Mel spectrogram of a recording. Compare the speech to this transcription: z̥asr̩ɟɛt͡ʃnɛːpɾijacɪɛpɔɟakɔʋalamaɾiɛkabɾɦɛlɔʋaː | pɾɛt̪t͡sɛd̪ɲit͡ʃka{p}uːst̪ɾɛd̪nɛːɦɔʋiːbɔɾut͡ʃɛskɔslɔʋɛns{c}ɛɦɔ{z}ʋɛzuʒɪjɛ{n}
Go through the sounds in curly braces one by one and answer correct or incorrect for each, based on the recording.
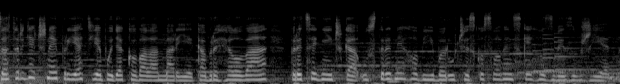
incorrect: ʔ, incorrect: k, correct, correct

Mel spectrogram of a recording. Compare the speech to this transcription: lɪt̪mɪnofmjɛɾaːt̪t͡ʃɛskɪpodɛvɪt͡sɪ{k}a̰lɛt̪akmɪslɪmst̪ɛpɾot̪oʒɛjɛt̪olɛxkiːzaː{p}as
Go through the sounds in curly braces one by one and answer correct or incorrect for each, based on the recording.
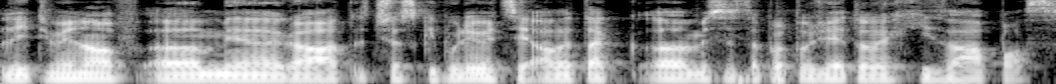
incorrect: ʔ, correct

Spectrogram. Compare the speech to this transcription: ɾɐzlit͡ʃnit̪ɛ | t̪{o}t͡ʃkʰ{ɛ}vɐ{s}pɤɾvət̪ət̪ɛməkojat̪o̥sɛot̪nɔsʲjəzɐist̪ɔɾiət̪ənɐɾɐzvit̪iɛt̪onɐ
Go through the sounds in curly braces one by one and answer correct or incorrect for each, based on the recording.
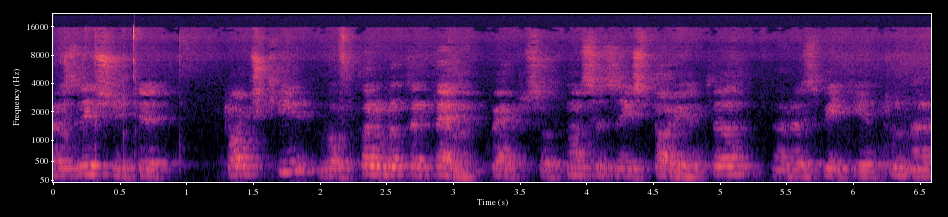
incorrect: ɔ, incorrect: i, incorrect: f

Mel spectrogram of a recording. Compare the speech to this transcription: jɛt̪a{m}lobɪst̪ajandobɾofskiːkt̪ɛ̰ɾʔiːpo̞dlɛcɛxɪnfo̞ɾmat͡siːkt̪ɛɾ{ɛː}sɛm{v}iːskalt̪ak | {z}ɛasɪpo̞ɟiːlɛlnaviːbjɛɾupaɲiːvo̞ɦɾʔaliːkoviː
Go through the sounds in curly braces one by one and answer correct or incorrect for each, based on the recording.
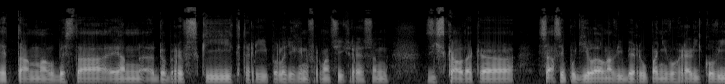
correct, correct, incorrect: z, incorrect: s

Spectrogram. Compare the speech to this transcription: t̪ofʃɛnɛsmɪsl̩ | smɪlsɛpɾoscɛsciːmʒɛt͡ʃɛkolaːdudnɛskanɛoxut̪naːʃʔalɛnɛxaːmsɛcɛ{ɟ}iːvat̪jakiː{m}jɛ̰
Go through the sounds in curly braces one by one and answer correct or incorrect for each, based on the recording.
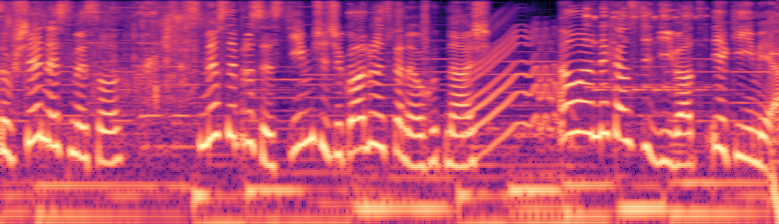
correct, correct

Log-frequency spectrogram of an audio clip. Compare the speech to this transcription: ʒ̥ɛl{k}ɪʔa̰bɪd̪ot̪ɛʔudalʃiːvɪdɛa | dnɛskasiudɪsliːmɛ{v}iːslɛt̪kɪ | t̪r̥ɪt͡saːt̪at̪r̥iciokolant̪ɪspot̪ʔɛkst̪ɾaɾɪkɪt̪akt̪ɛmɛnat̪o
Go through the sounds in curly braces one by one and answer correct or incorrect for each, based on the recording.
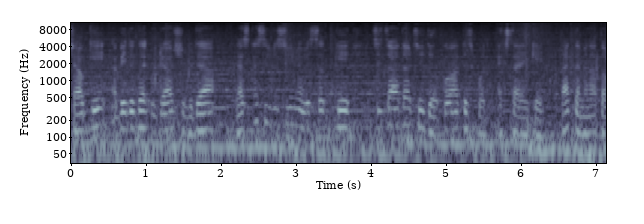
correct, correct

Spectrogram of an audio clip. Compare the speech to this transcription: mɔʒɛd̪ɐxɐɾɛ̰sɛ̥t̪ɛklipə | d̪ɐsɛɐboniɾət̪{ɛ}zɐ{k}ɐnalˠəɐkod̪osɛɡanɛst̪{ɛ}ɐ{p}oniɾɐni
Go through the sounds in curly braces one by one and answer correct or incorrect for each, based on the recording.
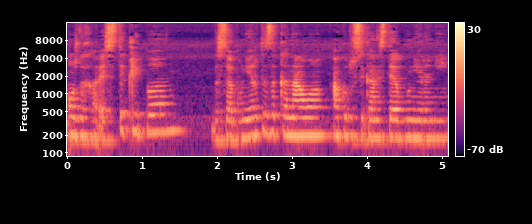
correct, correct, correct, incorrect: b

